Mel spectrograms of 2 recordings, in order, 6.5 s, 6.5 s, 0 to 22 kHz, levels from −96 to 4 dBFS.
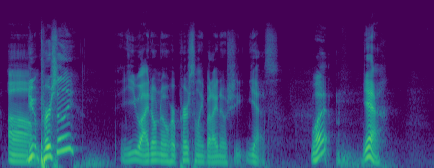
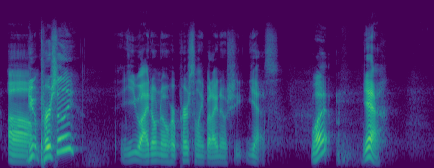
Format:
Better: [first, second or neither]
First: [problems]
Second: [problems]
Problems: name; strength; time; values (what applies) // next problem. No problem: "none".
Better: first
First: none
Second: thin; very; fading below 550 Hz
